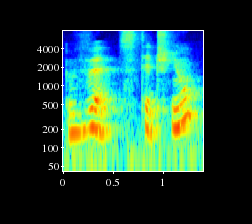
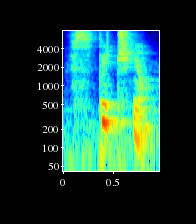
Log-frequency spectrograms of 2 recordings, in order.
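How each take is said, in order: First: The w is a separate, voiced v sound. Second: The w joins the word and sounds like f. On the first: The speaker calls it wrong. "it will not be w styczniu" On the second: The speaker calls it right. "we would actually kind of combine the two words into one ... the letter w kind of becomes more of an F sound"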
